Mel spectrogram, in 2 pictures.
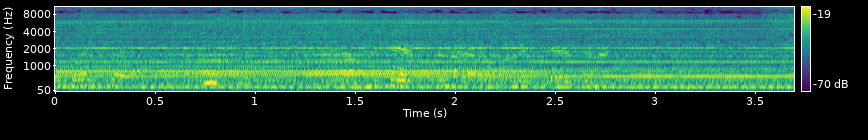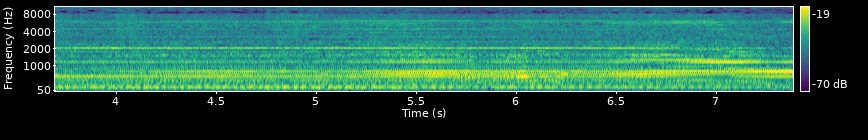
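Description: Electric flour mill running with a faint, steady hum as soaked rice is ground into flour.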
